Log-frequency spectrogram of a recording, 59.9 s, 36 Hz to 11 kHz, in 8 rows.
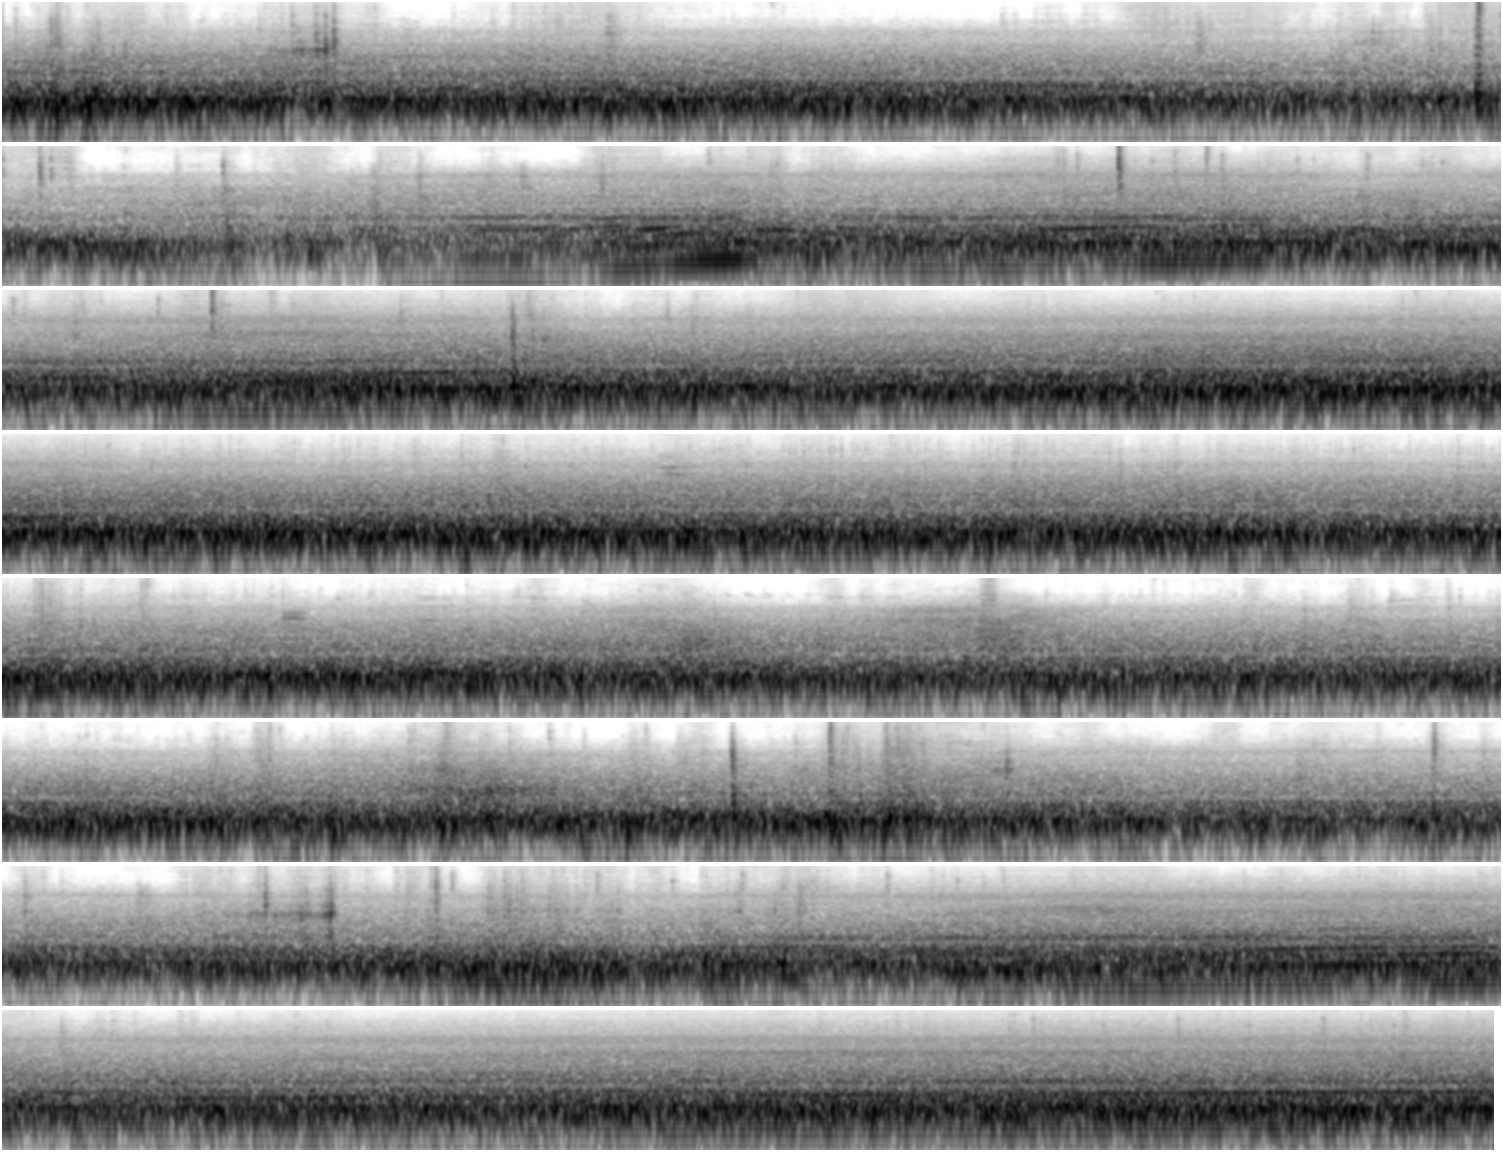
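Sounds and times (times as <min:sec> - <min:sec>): van engine and tyre drone: 0:00.0 - 0:59.9.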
